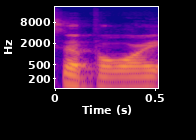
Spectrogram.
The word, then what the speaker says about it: Savoy: April's son, I believe it's pronounced Savoy. It's S-A-V-O-Y.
